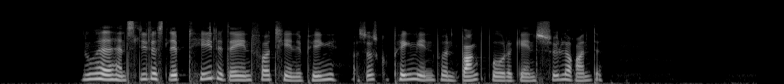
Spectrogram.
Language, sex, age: Danish, female, 41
